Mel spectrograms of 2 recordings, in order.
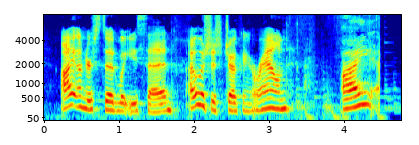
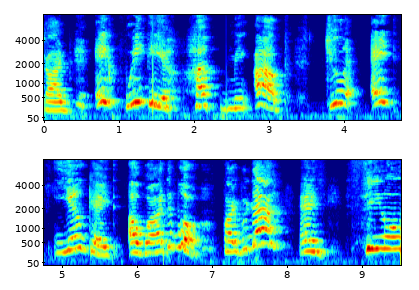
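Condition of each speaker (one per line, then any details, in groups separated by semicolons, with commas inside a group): No condition
Speech apraxia; trouble producing sounds correctly despite knowing words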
